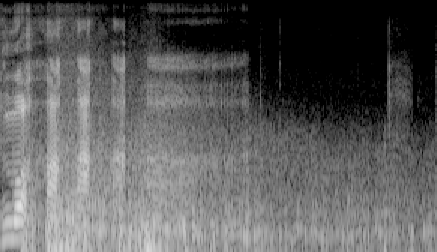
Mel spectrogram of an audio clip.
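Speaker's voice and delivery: long ghoulish laugh; evil cackle. Acted. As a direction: cackle like a horror host. Spooky cold open laugh.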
